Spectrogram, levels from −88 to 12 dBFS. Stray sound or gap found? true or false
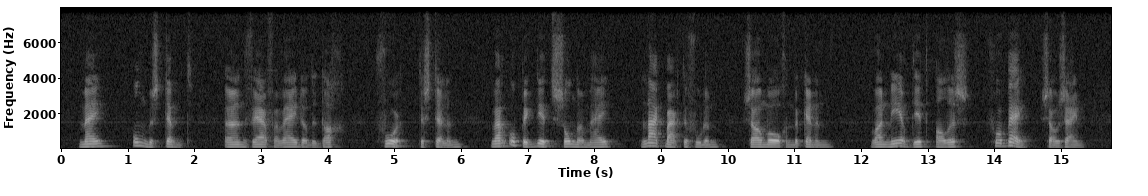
false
